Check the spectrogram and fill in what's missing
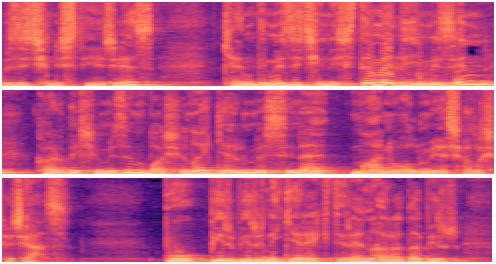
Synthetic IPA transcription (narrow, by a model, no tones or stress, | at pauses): mizit͡ʃʰinist̪ʰijed͡ʒɛz̥ | cʰɛnd̪imizit͡ʃʰinist̪ʰɛmed̪iːmizinkʰaɾd̪eʃimizinbaʃɯnaɟælʲmɛsinɛmaːnio̞lˠmajat͡ʃʰa̰lˠɯʃad͡ʒa̰ːz̥ | b̥ub̥iɾbiɾiniɟeɾɛct̪ʰiɾænaɾad̪abiɾ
